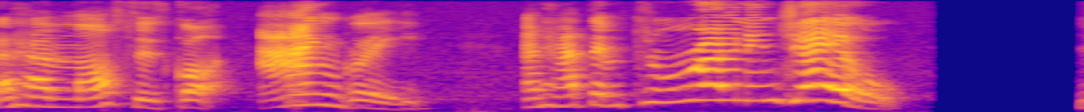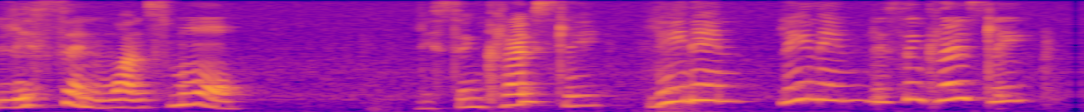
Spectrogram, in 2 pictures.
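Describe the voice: A woman speaks slowly in a high pitch. Her tone is fairly bright, and her intonation is lively.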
